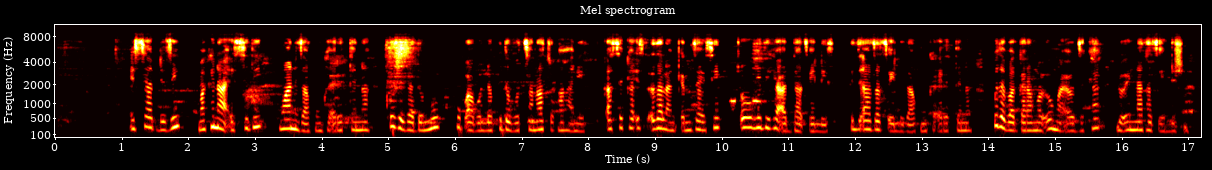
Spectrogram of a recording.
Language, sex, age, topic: Gamo, female, 25-35, government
